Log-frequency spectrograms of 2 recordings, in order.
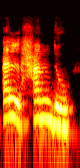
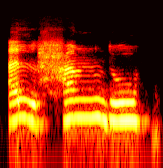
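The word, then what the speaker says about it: الحمد: Just make a lot pushing ear when you pronounce the letter ha, come from throat, a lot of pushing the air, a lot of pushing the air, come from throat.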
